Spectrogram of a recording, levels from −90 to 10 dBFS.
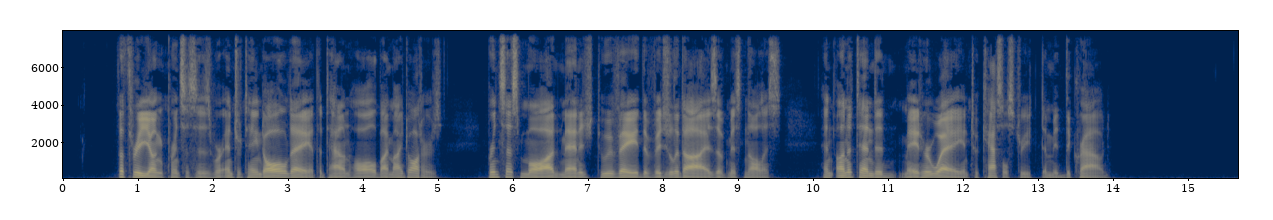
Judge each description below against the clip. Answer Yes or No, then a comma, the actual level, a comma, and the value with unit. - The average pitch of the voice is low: Yes, very low, 95 Hz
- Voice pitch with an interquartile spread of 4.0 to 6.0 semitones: Yes, average, 4.5 semitones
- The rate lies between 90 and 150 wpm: Yes, average, 140 wpm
